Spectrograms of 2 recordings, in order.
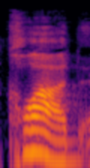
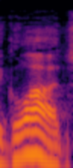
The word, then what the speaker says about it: Glaude: I don't want to be a Claude and not say Glaude. So let's leave it, get the pronunciation exact here.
